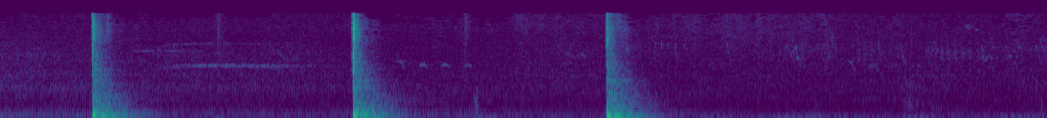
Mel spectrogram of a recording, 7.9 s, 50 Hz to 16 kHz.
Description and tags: Metal thud
This was recorded with an H6 Zoom recorder in Zita Park. I hit a metal dumpster to give a more hollow knocking sound on a metal surface almost like a container or a door.
hit, hollow, impact, metal, metallic, OWI, thud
